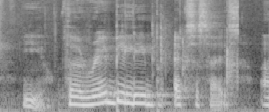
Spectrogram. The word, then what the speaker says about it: rebbilib: which was around the Rebbilib. Yeah. The Rebbilib exercise, it's not English, it's not Fijian, it's actually a Marshallese word from the Marshall Islands, and it's spelled Rebillib, Rebbilib.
